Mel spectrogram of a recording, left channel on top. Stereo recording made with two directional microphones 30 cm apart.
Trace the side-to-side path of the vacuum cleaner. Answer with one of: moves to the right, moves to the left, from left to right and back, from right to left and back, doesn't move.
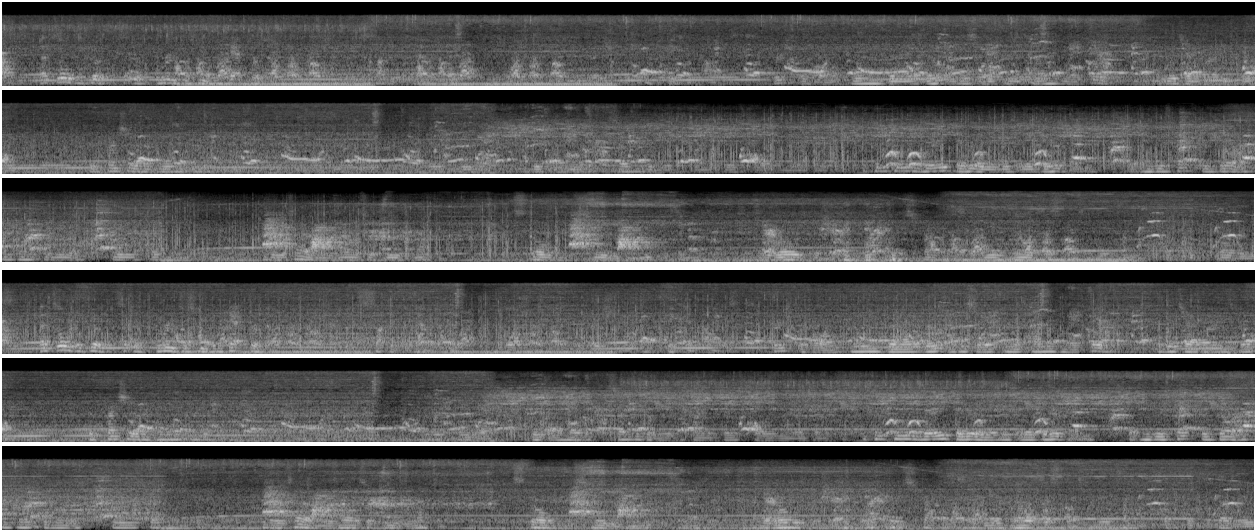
doesn't move.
